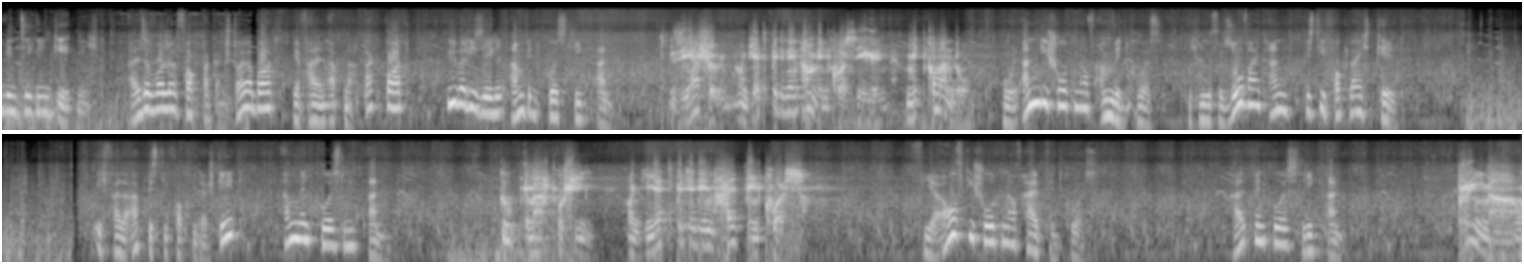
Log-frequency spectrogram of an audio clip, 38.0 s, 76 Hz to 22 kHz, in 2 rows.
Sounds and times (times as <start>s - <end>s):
Speech: 0.0s - 7.6s, 8.3s - 17.5s, 20.2s - 23.9s, 25.3s - 29.3s, 30.4s - 32.7s, 34.4s - 35.8s, 37.2s - 38.0s.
